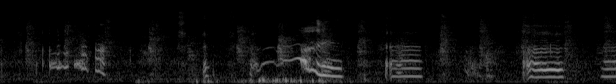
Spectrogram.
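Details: Infant recorded in a small room: short fussy cries and whimpers mixed with babbling, no clear sneeze heard in this clip.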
